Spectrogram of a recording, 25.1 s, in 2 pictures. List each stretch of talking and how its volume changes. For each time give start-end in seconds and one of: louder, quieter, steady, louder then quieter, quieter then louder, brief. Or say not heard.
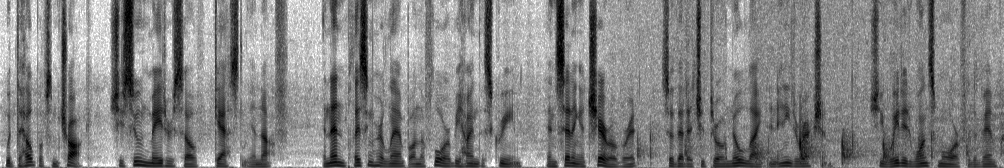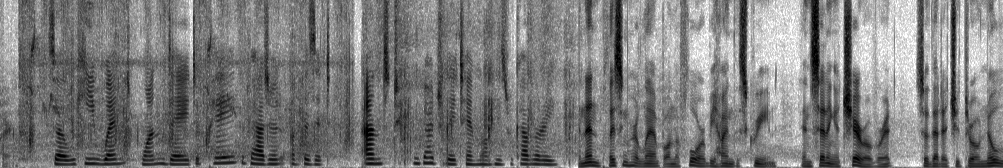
0.1-25.0 steady.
